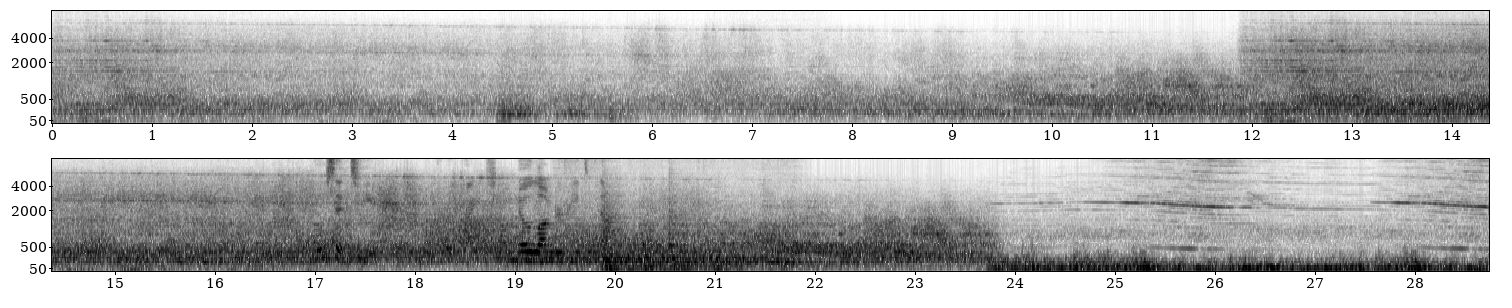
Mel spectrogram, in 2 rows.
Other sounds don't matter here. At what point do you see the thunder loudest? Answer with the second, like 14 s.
20 s.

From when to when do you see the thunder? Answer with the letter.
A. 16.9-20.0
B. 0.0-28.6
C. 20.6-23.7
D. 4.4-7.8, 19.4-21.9
D.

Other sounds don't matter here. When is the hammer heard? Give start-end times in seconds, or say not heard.
not heard.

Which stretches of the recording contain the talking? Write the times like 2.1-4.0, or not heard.
16.9-20.0.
